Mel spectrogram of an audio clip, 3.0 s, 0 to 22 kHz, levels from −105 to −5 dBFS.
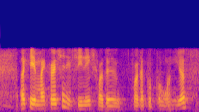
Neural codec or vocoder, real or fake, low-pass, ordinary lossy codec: codec, 44.1 kHz, 3.4 kbps, Pupu-Codec; fake; 3.6 kHz; none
